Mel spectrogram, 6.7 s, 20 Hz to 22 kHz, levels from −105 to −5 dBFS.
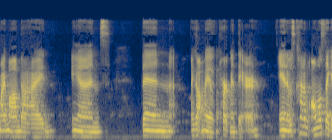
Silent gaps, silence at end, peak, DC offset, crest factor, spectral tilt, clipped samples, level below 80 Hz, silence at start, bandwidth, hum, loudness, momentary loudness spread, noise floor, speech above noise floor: none; 0 s; -4 dBFS; under 0.1%; 16 dB; -3.5 dB/octave; under 0.1%; -62 dBFS; 0 s; 13 kHz; none; -20 LUFS; 11 LU; -59 dBFS; 39 dB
